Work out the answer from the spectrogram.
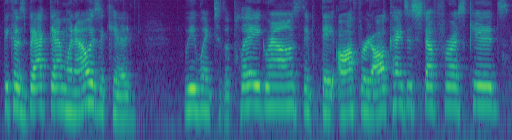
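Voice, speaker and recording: Middle-aged mother, interview guest, slow and deliberate, bright tense tone, matter-of-fact. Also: medium pitch, fairly even intonation. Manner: unhurried, plain, matter-of-fact answers. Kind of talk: casual family interview.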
